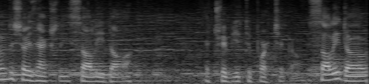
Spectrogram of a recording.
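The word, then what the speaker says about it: Solidó: the show is actually solly dog a tribute to portugal solidar which is s-o-l-i-d-o with an accent on the o the word sol means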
